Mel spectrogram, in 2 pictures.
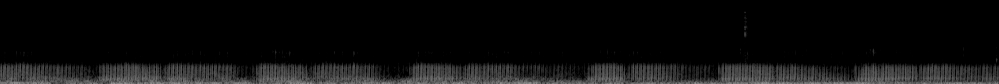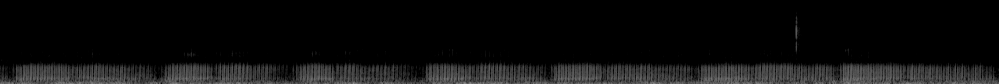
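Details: Kitten purring steadily, a low rumbling drone in rhythmic pulses of inhale and exhale about every second, with brief soft clicks now and then.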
